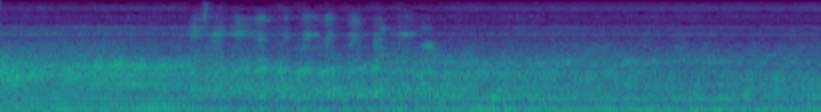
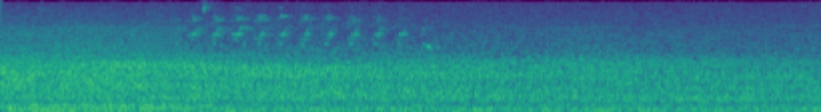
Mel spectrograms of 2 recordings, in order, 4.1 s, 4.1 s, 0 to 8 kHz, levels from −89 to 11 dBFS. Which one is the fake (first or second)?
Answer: first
